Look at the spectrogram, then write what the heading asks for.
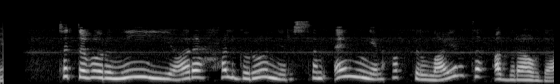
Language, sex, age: Icelandic, female, 40-49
